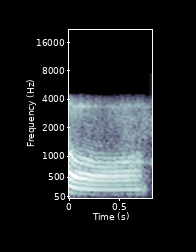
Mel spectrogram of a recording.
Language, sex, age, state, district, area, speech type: Manipuri, male, 60+, Manipur, Imphal East, rural, conversation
